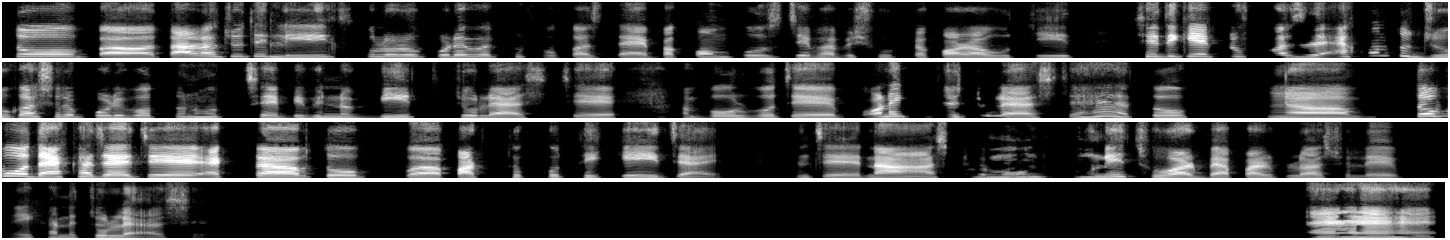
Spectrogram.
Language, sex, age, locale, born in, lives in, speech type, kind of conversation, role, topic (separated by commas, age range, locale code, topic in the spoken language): Bengali, female, 25-29, bn-BD, Bangladesh, Bangladesh, conversation, podcast, guest, গান শুনতে শুরু করলেই আপনার প্রথম অনুভূতি কী হয়?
